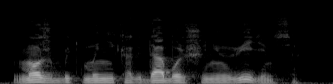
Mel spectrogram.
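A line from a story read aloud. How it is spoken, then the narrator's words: Plain. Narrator (Russian): сказал он мне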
